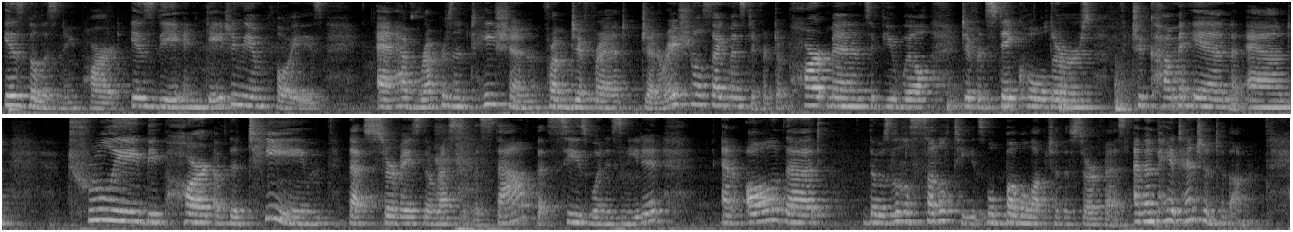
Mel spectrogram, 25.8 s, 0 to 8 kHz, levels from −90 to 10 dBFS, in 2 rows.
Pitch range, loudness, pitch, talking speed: 175-225 Hz, -30 LUFS, 200 Hz, 150 wpm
